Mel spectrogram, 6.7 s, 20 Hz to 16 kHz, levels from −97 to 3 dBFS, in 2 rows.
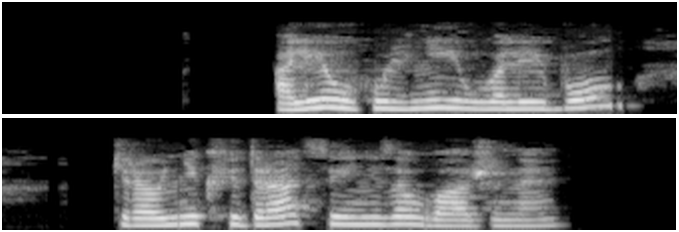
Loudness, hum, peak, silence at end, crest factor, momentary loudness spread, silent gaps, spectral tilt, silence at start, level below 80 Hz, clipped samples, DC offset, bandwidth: -16 LUFS; none; -2 dBFS; 0.6 s; 16 dB; 12 LU; 3.60-3.92 s; -6.5 dB/octave; 1.35 s; -62 dBFS; under 0.1%; under 0.1%; 7.4 kHz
